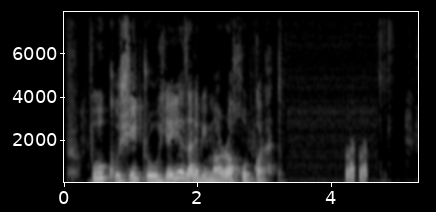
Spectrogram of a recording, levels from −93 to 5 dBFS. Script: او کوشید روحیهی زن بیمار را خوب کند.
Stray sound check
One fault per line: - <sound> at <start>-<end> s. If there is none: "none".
- laugh at 4.2-4.5 s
